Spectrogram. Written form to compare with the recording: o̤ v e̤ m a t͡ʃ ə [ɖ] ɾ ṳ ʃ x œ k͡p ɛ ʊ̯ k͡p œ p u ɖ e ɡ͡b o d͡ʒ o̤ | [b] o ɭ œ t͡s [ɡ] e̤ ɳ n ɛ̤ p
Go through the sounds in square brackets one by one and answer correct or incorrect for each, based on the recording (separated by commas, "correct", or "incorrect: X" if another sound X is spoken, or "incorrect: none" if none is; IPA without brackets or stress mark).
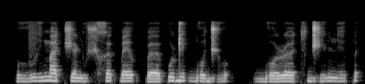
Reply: incorrect: ɳ, incorrect: ɡ͡b, incorrect: d͡ʒ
